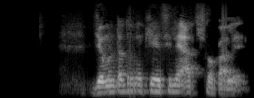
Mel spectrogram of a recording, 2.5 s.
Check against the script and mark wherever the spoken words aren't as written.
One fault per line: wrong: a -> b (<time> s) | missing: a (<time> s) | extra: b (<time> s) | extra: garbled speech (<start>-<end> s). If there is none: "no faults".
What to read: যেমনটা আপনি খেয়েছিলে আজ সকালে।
wrong: আপনি -> তুমি (1.2 s)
